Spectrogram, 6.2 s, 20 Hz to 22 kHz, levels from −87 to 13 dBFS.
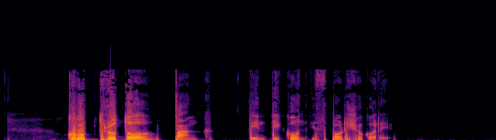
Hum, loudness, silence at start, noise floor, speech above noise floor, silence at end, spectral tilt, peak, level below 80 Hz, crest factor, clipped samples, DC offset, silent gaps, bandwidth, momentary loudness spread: none; -16 LUFS; 0.85 s; -83 dBFS; 67 dB; 1.4 s; -7 dB/octave; 0 dBFS; -36 dBFS; 18 dB; under 0.1%; under 0.1%; none; 11.5 kHz; 16 LU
